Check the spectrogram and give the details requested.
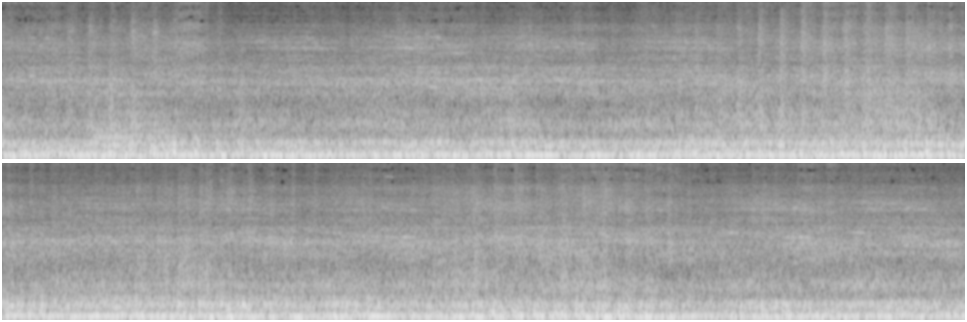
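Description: Covered hopper grain cars of a freight train rolling past: a steady rumble of steel wheels on rail, with repeated clicks as the wheels cross rail joints.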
